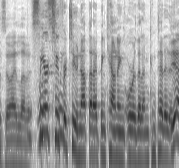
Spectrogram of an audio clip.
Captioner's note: none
